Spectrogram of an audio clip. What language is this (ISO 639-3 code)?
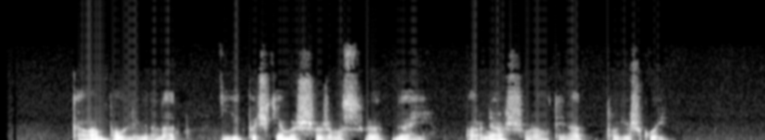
chm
